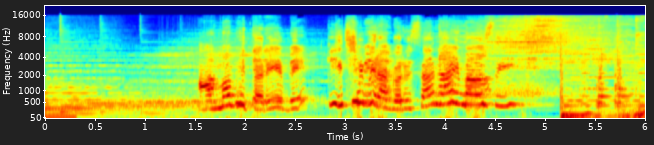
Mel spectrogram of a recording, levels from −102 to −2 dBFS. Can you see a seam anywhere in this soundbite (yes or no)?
no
